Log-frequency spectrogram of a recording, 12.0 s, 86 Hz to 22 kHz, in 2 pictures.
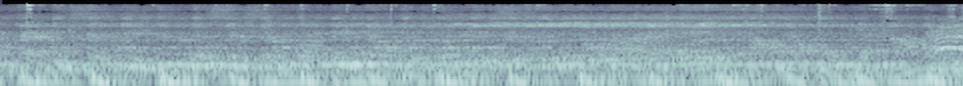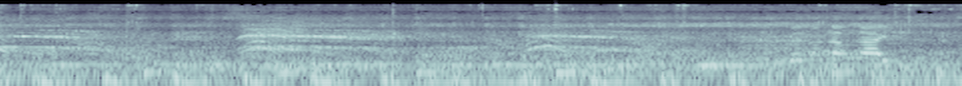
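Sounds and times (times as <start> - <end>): dance music with steady beat: 0.0 - 12.0
loud whooping shouts: 5.8 - 6.8, 7.5 - 8.5, 9.2 - 10.1.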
